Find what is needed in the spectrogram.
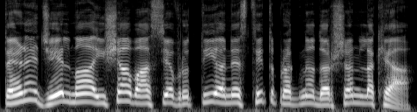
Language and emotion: Gujarati, neutral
